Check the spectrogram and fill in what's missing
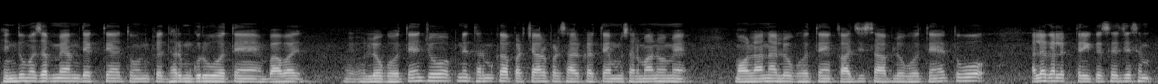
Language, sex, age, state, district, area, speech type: Urdu, male, 30-45, Delhi, South Delhi, urban, spontaneous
